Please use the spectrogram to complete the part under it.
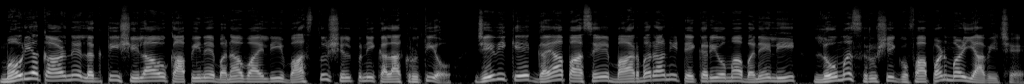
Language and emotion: Gujarati, neutral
